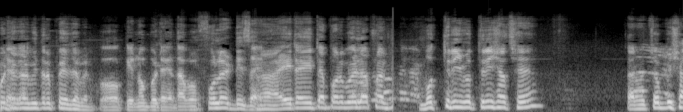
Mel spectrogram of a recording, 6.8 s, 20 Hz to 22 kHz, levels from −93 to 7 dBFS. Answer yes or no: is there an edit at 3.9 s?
yes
